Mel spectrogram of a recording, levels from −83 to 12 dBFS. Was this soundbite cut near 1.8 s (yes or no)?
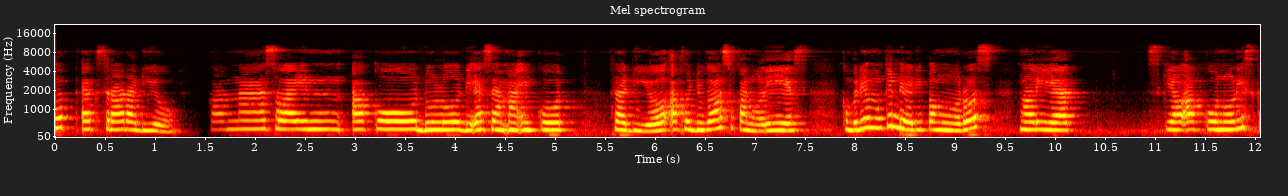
yes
